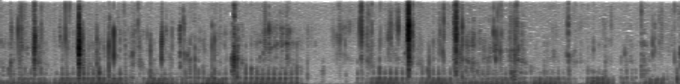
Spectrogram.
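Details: Gordy the cat at a meal: continuous low purring mixed with sharp chewing clicks and crunches, dropping to near quiet for a moment midway.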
